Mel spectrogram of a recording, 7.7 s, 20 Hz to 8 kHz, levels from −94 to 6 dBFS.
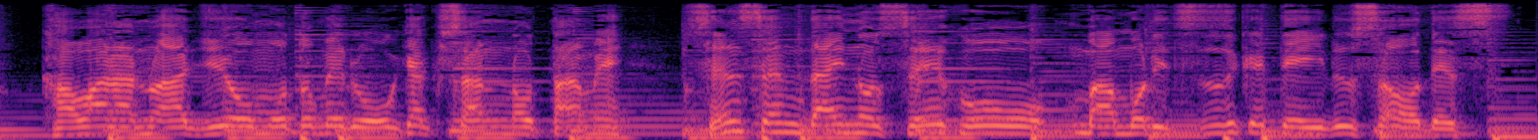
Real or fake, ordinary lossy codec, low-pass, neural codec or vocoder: real; none; 7.2 kHz; none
